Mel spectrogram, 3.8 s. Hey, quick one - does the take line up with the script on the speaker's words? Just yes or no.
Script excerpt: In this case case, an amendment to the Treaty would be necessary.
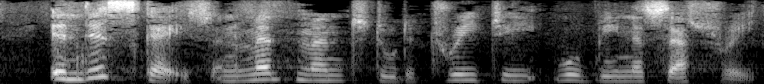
no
